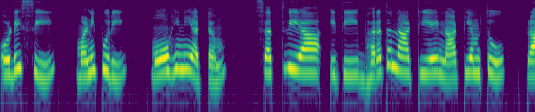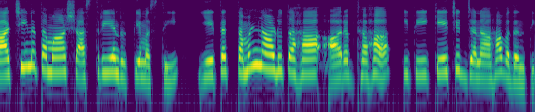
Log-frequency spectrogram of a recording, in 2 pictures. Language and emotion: Sanskrit, neutral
